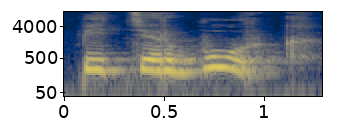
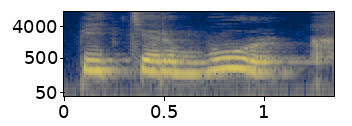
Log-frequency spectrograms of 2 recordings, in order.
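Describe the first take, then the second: Both takes have the same delivery.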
